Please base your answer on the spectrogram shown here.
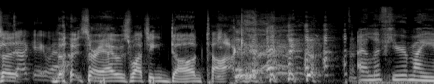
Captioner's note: laugh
